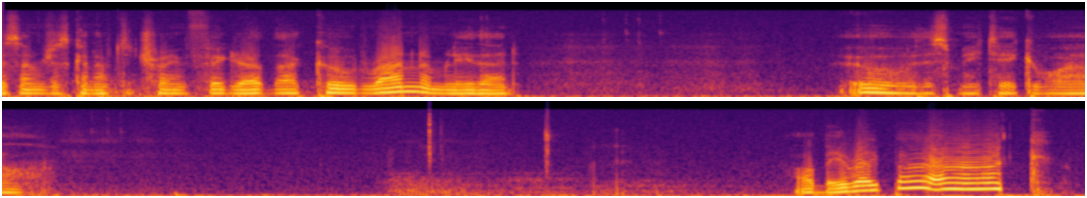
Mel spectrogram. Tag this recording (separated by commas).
Speech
